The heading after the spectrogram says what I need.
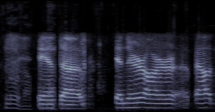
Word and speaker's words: Louisville: You don't say Louisville or anything strange like that. You got to say it like the locals do. Louisville.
